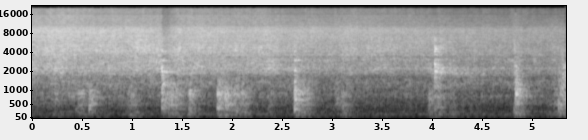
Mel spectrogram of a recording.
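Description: Tomatoes sautéing with onions for a Tamil fish curry (meen kulambu) hiss steadily in the pan, with a bright frying sizzle throughout and several short scraping stirs of the spoon recurring every second or so.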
